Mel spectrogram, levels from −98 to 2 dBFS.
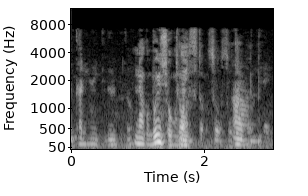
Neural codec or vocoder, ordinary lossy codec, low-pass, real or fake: none; MP3, 64 kbps; 7.2 kHz; real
